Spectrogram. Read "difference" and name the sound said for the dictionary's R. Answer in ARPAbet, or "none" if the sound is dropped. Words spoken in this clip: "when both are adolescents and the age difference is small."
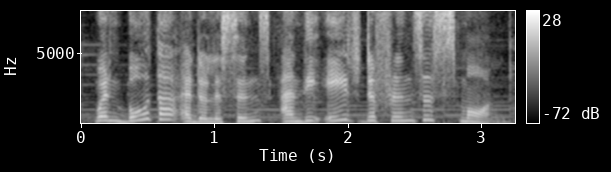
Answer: R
